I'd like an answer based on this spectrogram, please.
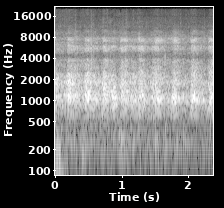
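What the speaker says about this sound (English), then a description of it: "The trains are going around." Hornby model trains circle the track with a steady whirring, rattling hum that pulses in a regular rhythm, close and moderately loud, with no talking.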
